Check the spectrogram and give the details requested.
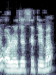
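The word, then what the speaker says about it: Oryza sativa: তো অনেকের উচ্চারণ করতে প্রবলেম হতে পারে, আমি বলে দিচ্ছি। ধানের বৈজ্ঞানিক নাম হচ্ছে অরোয়েজা সেটিভা।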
